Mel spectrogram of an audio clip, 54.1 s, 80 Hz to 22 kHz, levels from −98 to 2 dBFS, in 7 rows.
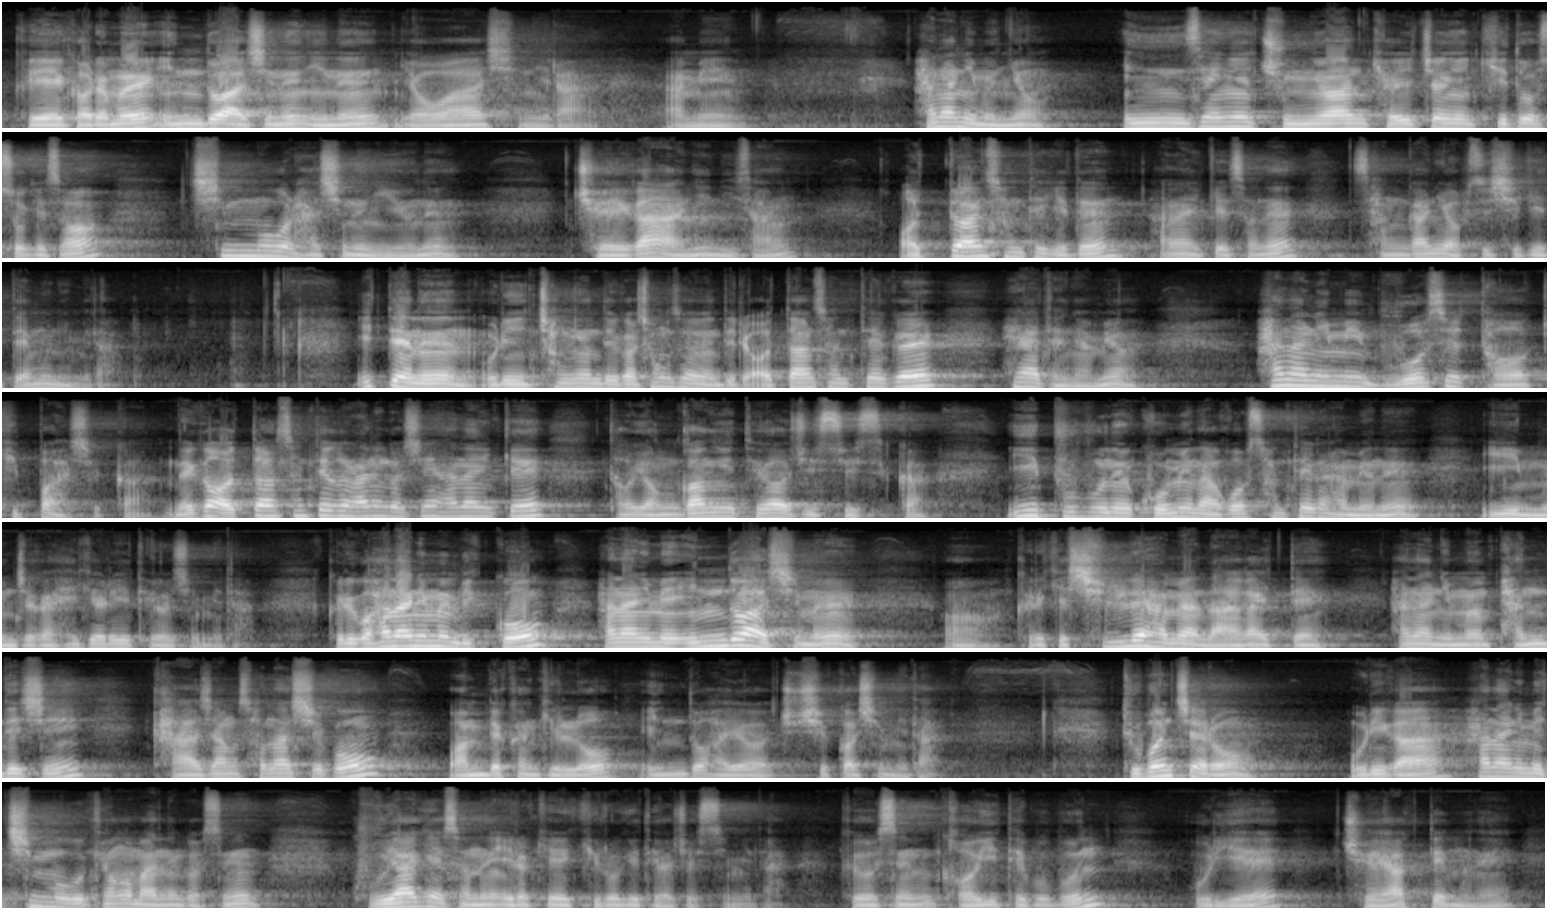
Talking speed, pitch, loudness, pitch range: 315 characters per minute, 120 Hz, -18 LUFS, 100-140 Hz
